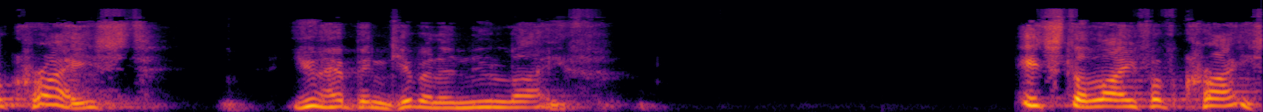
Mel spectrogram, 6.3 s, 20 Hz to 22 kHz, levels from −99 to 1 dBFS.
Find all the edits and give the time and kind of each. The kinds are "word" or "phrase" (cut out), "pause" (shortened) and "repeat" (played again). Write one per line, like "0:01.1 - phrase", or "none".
0:01.4 - pause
